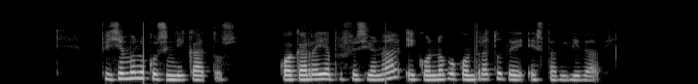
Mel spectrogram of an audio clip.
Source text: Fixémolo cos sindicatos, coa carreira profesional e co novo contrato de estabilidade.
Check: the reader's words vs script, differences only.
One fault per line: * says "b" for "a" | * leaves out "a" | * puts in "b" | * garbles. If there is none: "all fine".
all fine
